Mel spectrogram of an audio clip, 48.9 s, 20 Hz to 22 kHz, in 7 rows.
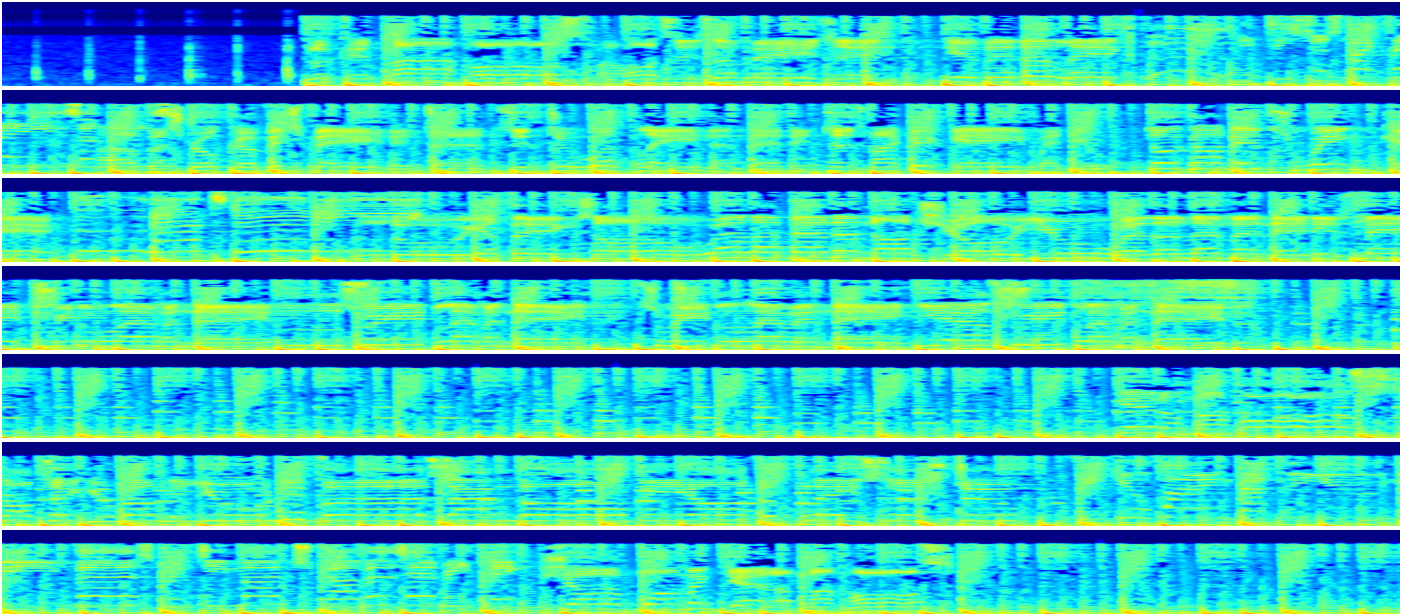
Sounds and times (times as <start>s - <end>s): Music: 1.5s - 48.9s.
